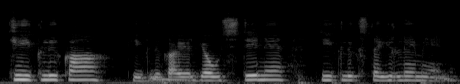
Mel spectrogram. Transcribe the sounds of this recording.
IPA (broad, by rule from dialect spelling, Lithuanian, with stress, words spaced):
ˈkʲiːklʲɪˌkɑː ˈkʲiːklʲɪˌkɑː ˈɪrʲɡʲɪ ɐʊˈsʲtʲɪnʲɛː ˈkʲiːklʲɪks tɐɪ ˈiːr lʲeːˈmʲæːnʲeː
